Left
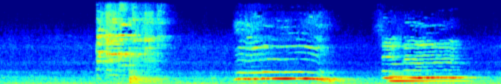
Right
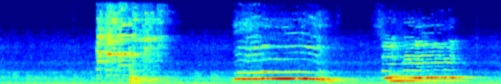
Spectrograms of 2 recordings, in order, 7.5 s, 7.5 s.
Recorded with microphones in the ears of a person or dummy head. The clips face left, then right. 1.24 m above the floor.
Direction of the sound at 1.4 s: 10° right (ahead or behind).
